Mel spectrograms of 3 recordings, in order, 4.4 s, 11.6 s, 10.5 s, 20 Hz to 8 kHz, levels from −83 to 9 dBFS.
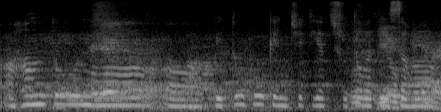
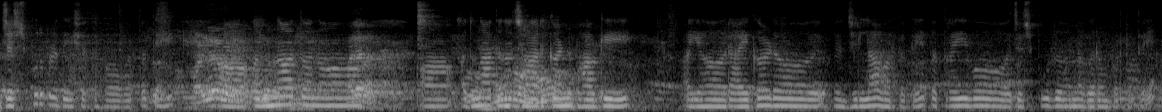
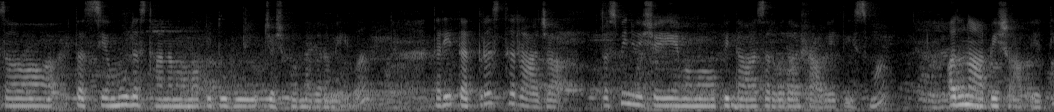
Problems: constant background noise, continuous background conversations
